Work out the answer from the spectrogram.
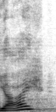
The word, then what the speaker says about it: Yae: And all is certainly not lost, for I received word not long ago that Lady Yae has taken an interest in your sensei's case. Okay, that's how you pronounce that, because that is one of the characters I heard of before.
